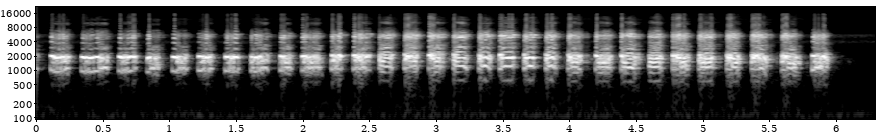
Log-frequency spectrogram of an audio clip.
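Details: Hen red junglefowl used to lure males and other females, giving a long run of rapid, evenly loud clucking notes, about two and a half per second, for six seconds.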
